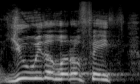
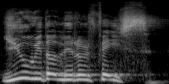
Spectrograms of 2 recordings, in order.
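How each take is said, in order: First: The last word ends with a th sound. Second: The last word ends with an s sound. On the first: It refers to faith. The speaker calls it right. "라고 얘기해야 되는데 한국 발음이 이 th 발음이 힘들잖아요" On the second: It refers to a face. The speaker calls it wrong. "이 얼굴이 작은 자야 왜 의심하였느냐라고 외친 거예요"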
